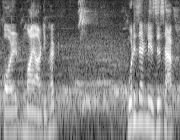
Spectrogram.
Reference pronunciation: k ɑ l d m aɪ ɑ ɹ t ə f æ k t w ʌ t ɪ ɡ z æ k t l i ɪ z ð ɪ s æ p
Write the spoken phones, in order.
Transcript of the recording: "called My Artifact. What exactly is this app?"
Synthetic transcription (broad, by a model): k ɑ l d m aɪ ɑ ɹ t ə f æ k t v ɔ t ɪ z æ t l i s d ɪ s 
